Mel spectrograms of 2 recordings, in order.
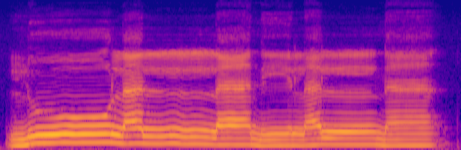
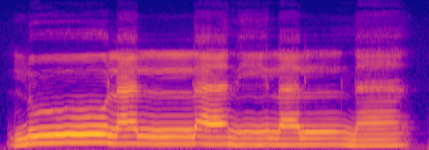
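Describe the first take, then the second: No difference in how they are said.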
